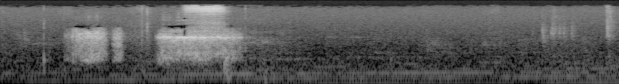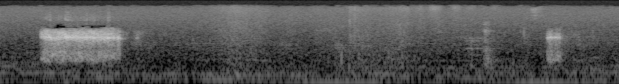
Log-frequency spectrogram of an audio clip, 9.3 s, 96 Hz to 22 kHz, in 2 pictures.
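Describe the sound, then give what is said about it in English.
Heavy breathing in and out, heard as a few short, breathy bursts separated by quiet gaps, fairly faint over a low steady hum. “Just breathe in and out 5 times heavily.”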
